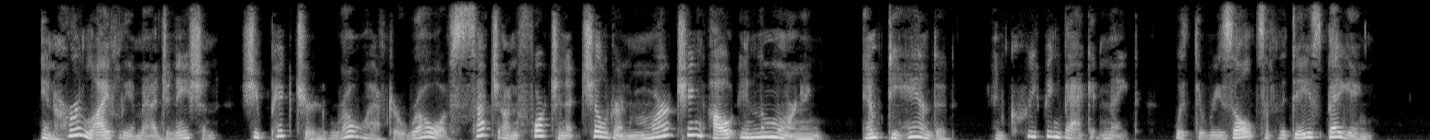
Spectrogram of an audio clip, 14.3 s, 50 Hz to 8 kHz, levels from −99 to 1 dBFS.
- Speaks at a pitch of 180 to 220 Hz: Yes, high, 190 Hz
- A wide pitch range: Yes, wide, 7.7 semitones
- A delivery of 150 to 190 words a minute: No, slow, 135 wpm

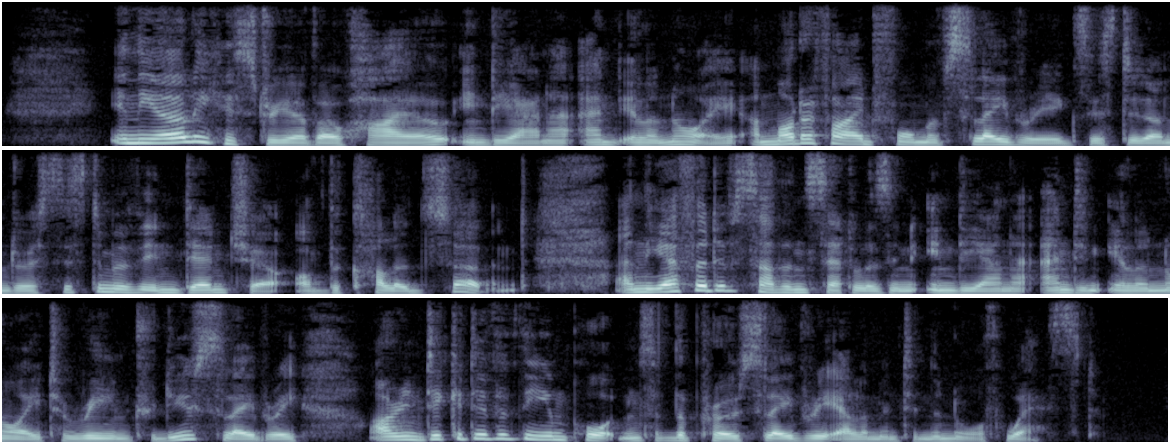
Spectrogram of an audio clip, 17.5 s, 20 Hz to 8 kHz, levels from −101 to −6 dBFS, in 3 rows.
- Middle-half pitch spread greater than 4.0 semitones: Yes, average, 5.0 semitones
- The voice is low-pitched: Yes, low, 125 Hz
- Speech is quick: No, average, 175 wpm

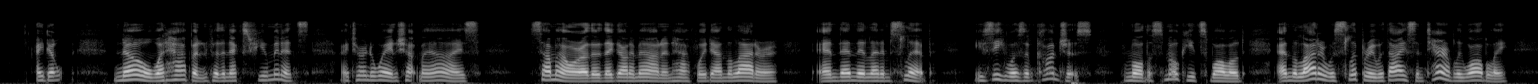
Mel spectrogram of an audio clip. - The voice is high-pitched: No, medium, 175 Hz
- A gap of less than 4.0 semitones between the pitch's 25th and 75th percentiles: Yes, average, 3.4 semitones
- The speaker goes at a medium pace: No, fast, 220 wpm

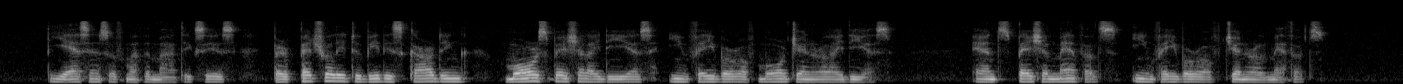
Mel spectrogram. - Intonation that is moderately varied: No, narrow, 2.2 semitones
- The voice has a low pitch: Yes, low, 125 Hz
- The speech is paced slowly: Yes, slow, 115 wpm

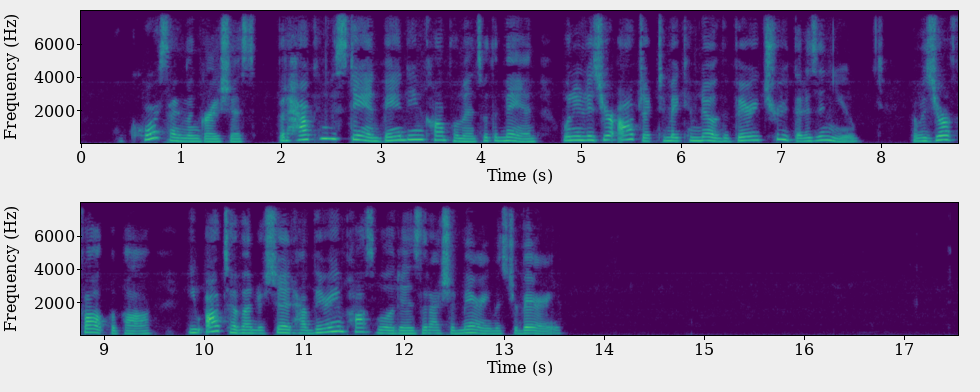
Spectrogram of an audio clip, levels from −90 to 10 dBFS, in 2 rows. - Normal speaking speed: Yes, average, 180 wpm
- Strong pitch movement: Yes, wide, 5.9 semitones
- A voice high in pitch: Yes, high, 195 Hz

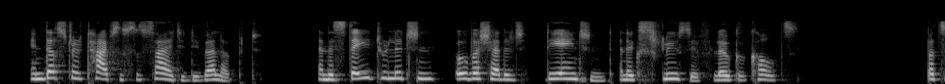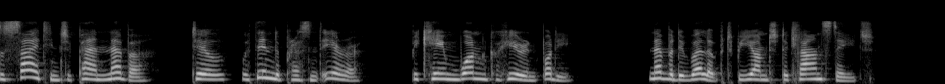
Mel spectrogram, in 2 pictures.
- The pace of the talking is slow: Yes, slow, 115 wpm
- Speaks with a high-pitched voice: Yes, high, 235 Hz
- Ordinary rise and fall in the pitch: Yes, average, 3.3 semitones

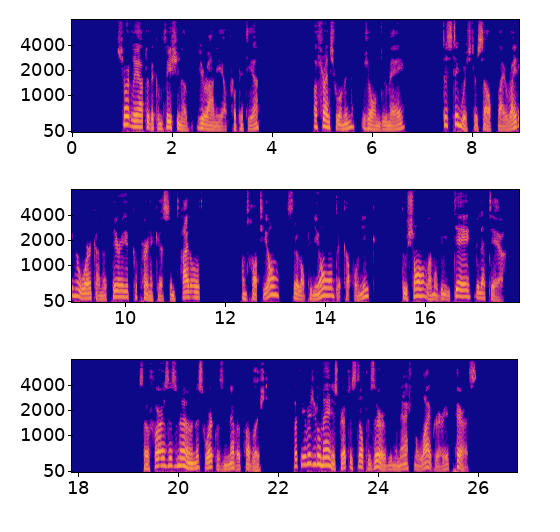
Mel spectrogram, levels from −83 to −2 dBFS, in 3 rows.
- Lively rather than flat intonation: Yes, wide, 8.1 semitones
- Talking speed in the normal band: No, slow, 130 wpm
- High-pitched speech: No, low, 130 Hz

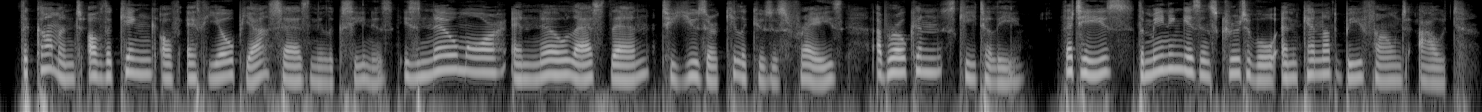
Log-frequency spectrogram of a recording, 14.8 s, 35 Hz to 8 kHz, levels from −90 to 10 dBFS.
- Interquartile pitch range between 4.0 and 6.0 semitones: Yes, average, 5.0 semitones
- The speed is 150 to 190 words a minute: No, average, 140 wpm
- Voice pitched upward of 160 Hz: Yes, high, 190 Hz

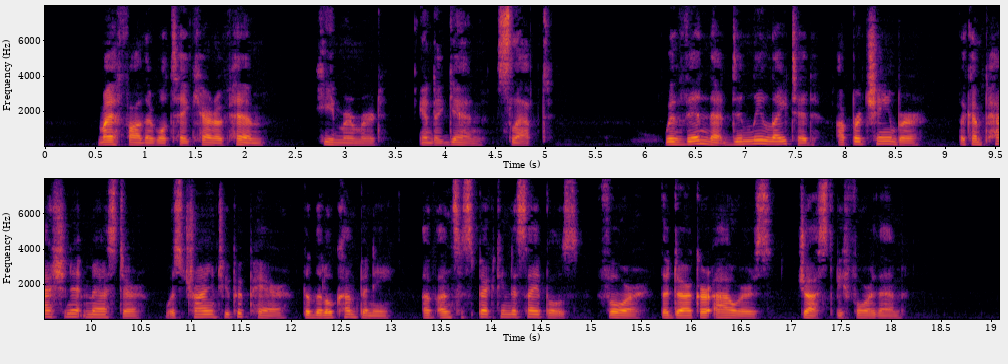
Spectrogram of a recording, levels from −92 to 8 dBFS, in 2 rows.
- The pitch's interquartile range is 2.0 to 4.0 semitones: No, wide, 5.5 semitones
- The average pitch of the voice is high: No, low, 135 Hz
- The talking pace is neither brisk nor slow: No, slow, 115 wpm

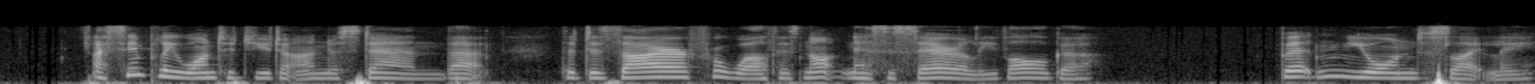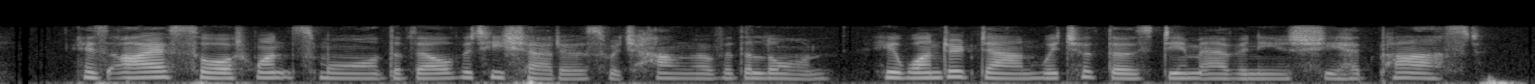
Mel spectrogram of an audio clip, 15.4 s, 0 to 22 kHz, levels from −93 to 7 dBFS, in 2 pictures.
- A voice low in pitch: No, high, 210 Hz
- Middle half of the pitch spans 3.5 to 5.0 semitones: No, narrow, 2.5 semitones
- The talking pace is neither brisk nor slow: Yes, average, 165 wpm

